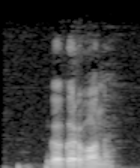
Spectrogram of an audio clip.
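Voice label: "гӧгӧрвоны", Komi, male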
